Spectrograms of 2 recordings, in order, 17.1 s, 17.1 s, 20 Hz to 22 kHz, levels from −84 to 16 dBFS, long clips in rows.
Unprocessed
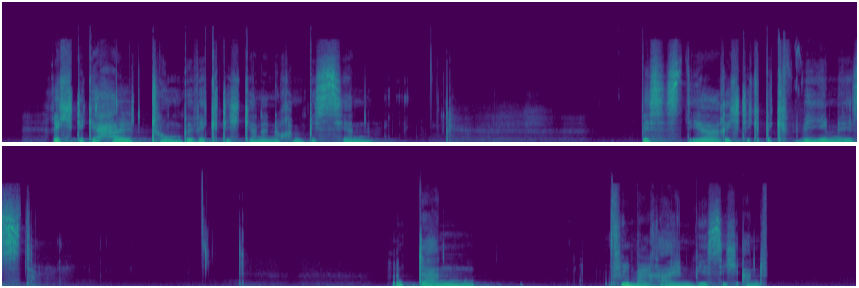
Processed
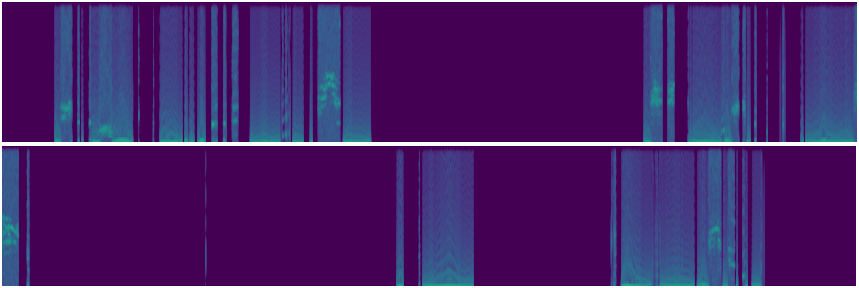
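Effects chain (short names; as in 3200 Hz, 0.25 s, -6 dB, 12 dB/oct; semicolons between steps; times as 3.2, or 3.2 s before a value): spectral contrast raised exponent 3.4; auto swell 0.12 s; requantised 6-bit, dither none; gain -1 dB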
